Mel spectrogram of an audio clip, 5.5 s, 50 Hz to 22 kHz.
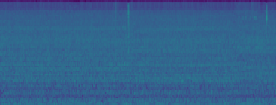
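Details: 2008 Chevrolet Cobalt at 179,558 miles, after the misfiring ignition coil was replaced: a smooth, even low rumble at idle with no stumble. The misfire and check engine light are gone.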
